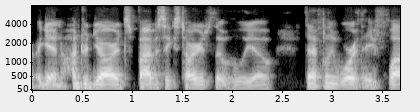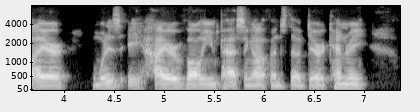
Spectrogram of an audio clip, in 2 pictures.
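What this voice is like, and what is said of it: Hoarse, strained voice from a cough. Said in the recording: “I'm losing my voice because I have a cough”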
